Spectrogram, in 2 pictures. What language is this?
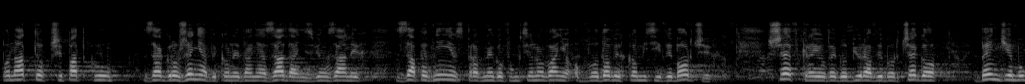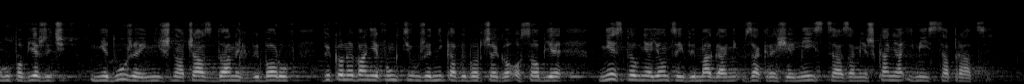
Polish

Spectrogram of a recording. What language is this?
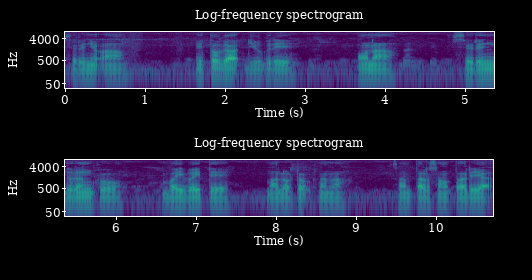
Santali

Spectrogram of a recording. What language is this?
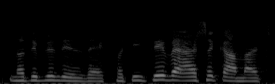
Danish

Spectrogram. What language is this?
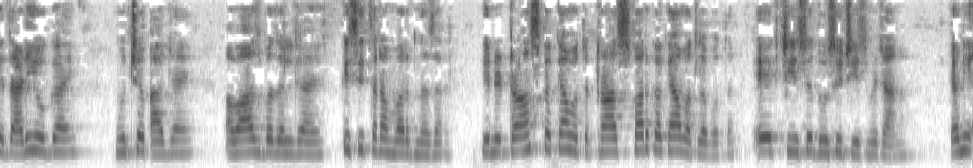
Urdu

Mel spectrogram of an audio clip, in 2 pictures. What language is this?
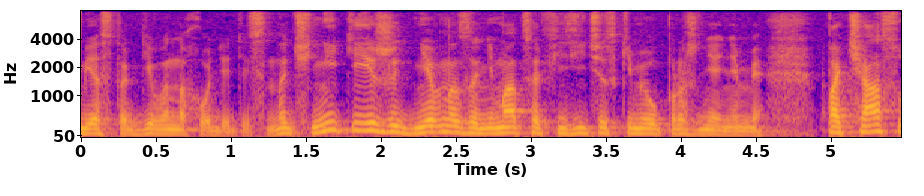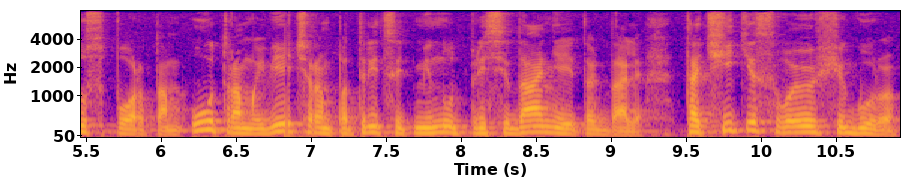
Russian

